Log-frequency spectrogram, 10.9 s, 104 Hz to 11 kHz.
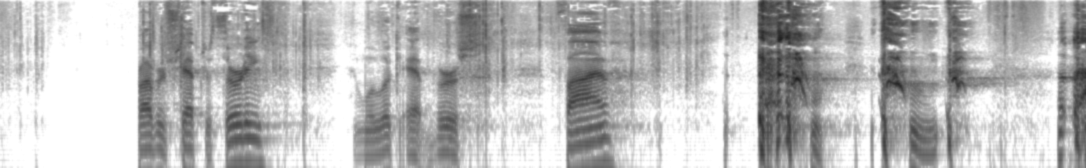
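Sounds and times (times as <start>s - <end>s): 
speech: 1.4s - 2.9s, 3.6s - 4.9s, 5.6s - 6.3s, 7.8s - 8.3s, 9.1s - 9.6s, 10.6s - 10.8s
person with acute bronchitis coughing: 7.6s - 9.8s, 10.6s - 10.8s.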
